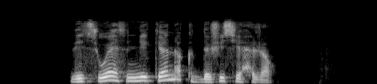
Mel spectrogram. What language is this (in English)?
Kabyle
